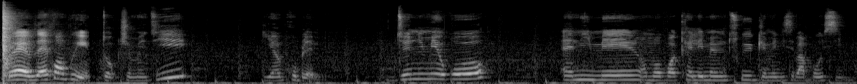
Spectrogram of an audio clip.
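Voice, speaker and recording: A woman telling a storytime to her camera in a casual, animated, exasperated way, with sudden loud jumps in pitch. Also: fairly quick, faint music behind. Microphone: camera mic.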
